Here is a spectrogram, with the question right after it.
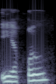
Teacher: عین کی آواز الگ، قاف کی آواز الگ، موٹا قاف ادا کریں گے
